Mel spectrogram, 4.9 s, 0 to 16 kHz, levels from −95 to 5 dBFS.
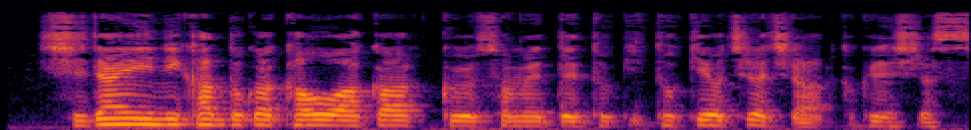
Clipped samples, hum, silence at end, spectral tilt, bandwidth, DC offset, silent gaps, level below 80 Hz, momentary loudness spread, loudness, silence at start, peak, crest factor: under 0.1%; none; 0 s; -5.5 dB/octave; 11.5 kHz; under 0.1%; none; -56 dBFS; 13 LU; -21 LUFS; 0.2 s; -6 dBFS; 16 dB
